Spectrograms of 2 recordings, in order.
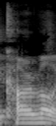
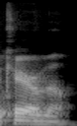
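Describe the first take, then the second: First: "caramel" said as CAR-mul; "caramel" squeezed into two syllables, CAR-mul. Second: "caramel" said as CARE-uh-mel; "caramel" in full, ending in a clear MEL; three-syllable caramel. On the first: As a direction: drop the middle vowel of "caramel": CAR-mul. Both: Shown as a demonstration. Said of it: "Do you say caramel or caramel?".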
